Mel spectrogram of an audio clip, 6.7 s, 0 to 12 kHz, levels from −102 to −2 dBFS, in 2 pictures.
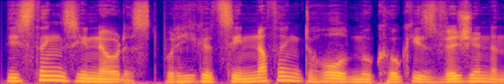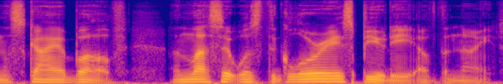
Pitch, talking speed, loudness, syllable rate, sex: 100 Hz, 230 wpm, -22 LUFS, 6.0 syllables/s, male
